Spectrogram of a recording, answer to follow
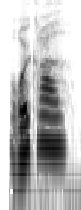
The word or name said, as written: rygrad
